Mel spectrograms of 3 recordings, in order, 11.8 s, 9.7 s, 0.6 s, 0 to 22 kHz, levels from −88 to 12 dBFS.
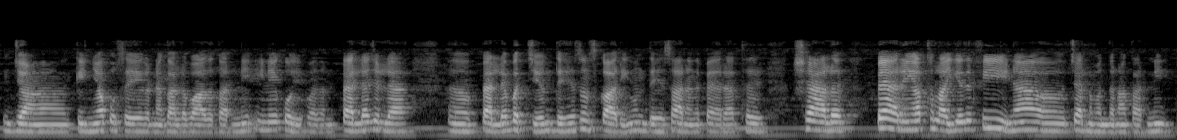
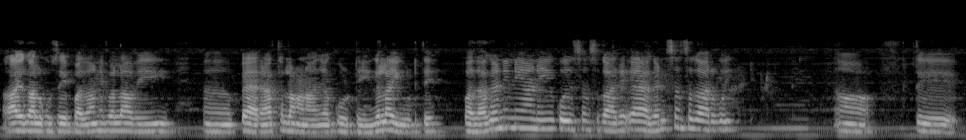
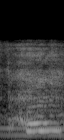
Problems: none marked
